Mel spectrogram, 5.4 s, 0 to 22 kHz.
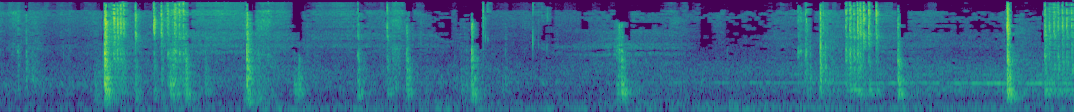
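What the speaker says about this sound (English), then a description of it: "So I'm going to take a 10mm socket. I'm going to loosen up that nut." A 10mm socket loosens a nut on a 2016 Jeep Renegade during trailer wiring installation, giving a series of sharp, close ratcheting clicks and metallic ticks spaced irregularly over a faint background hum.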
